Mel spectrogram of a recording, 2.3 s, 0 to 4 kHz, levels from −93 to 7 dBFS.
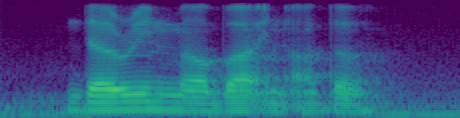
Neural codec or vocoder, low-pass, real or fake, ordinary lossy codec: codec, 16 kHz, 0.9 kbps, LongCat-Audio-Codec; 3.6 kHz; fake; none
